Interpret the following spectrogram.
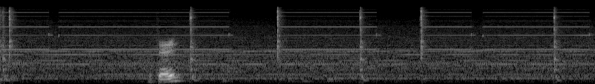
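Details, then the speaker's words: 12 V DC normally-open relay switching an inverter via a Victron Battery Protect, multimeter on the contacts: sharp contact clicks every second or so over a steady meter continuity tone; relay closes cleanly. "you can even hear the contact or clicking so that's the way i mean that's the way this is the way it it it will work"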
